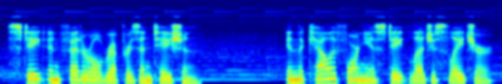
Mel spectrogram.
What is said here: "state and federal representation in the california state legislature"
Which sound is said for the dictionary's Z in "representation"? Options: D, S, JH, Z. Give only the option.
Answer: Z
